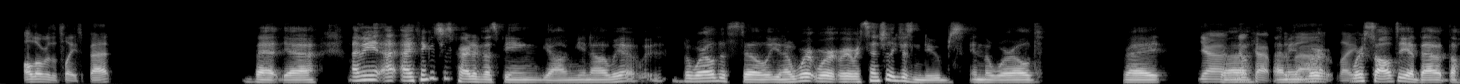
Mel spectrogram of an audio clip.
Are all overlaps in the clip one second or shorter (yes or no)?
no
